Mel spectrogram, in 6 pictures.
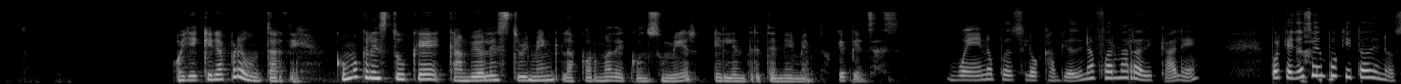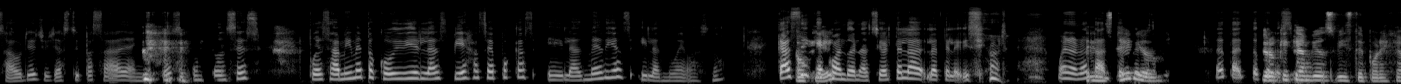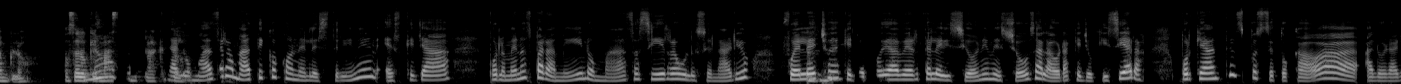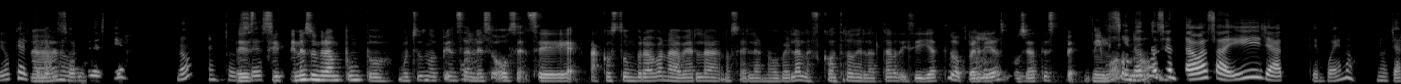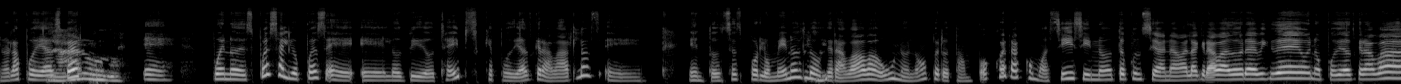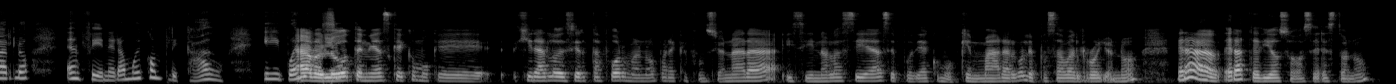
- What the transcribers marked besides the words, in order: tapping; chuckle; laughing while speaking: "televisión"; other background noise
- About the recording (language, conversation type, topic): Spanish, podcast, ¿Cómo ha cambiado el streaming la forma en que consumimos entretenimiento?
- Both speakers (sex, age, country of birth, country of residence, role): female, 35-39, Mexico, United States, host; female, 55-59, Colombia, United States, guest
